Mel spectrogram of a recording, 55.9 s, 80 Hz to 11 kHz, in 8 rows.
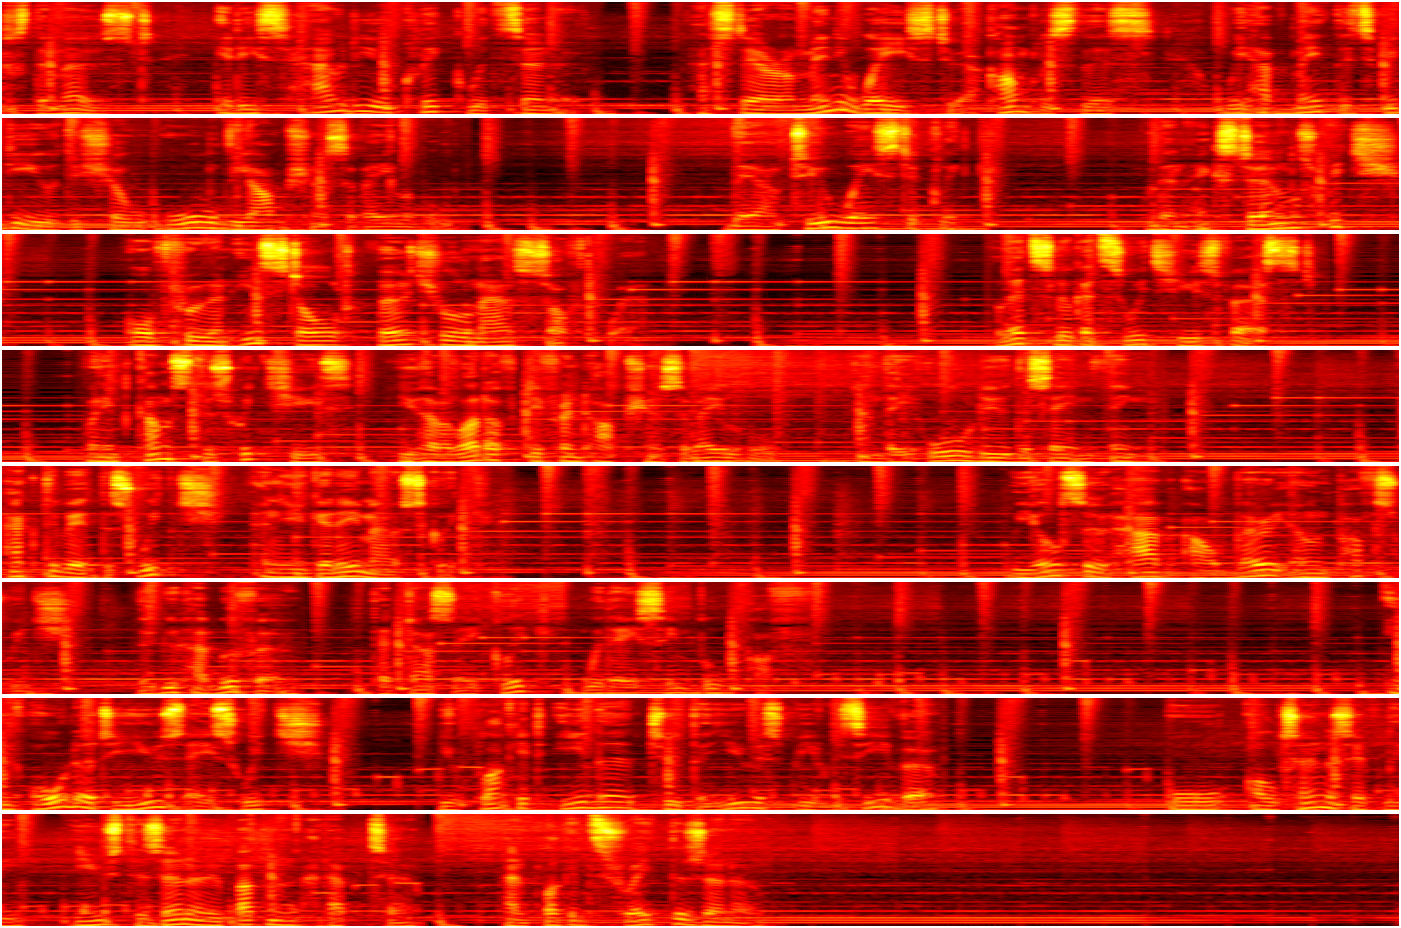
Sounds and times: Speech: 0.0 - 9.3, 10.6 - 12.0, 12.7 - 17.2, 18.9 - 20.6, 21.3 - 26.8, 27.9 - 30.4, 33.0 - 39.0, 41.8 - 46.7, 47.7 - 52.8
Music: 0.0 - 55.8.

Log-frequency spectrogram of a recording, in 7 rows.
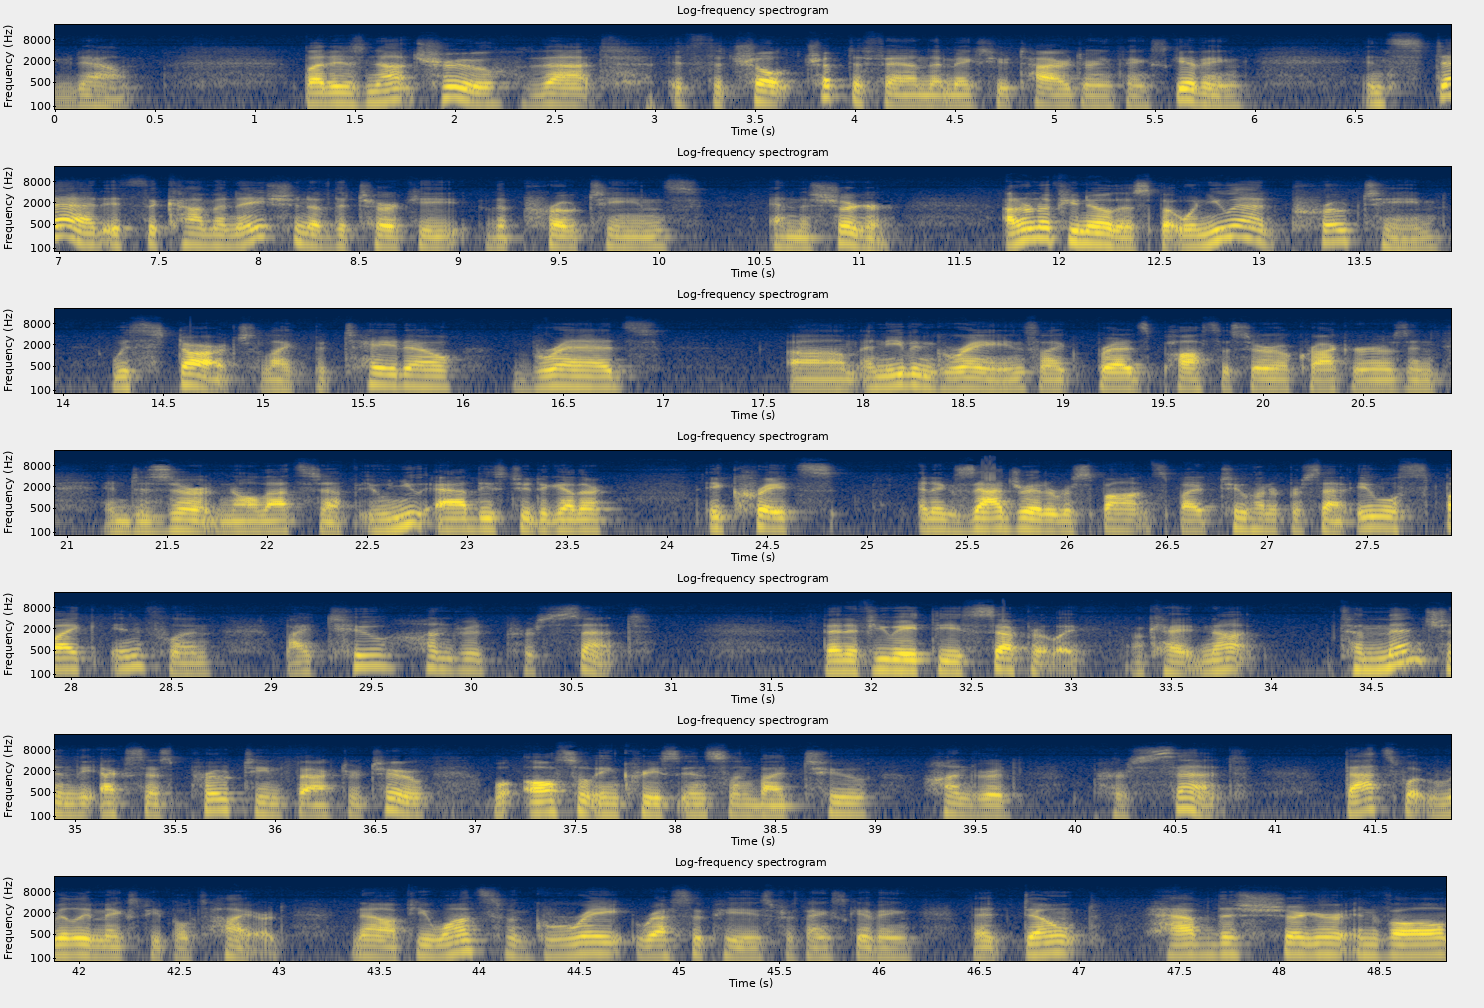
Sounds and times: Speech: 0.0 - 0.5, 1.2 - 6.0, 6.6 - 17.0, 17.6 - 31.0, 31.8 - 48.8.

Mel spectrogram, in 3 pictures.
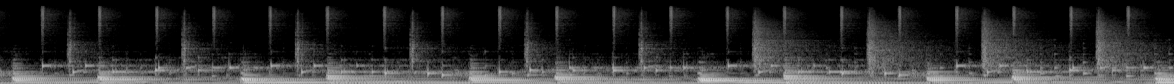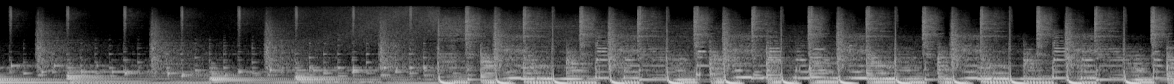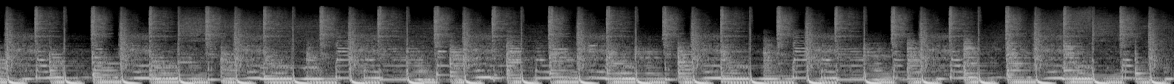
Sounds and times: Music: 0.0 - 35.2.

